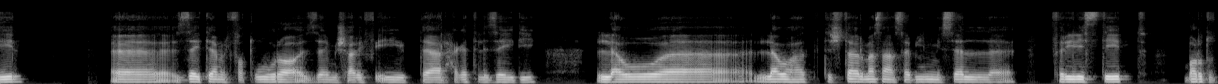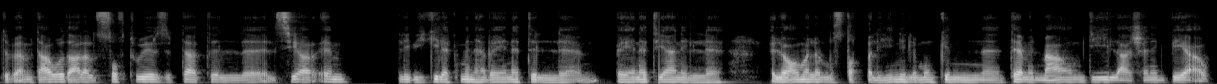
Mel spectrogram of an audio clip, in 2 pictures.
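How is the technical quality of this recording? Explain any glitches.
The recording has one glitch. Audio missing between chunks at 18.77 s: a tiny piece of the speech, roughly 10 ms, is gone and the two sides butt straight together, giving a brief skip. The likely cause is a recorder working in 10-second chunks dropping audio at the handover.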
